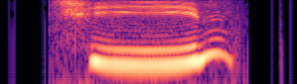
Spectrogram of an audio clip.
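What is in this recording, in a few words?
"cin2", Cantonese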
